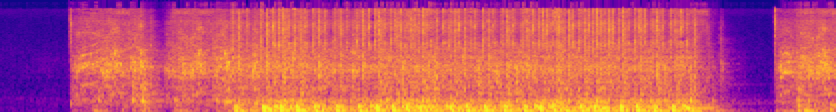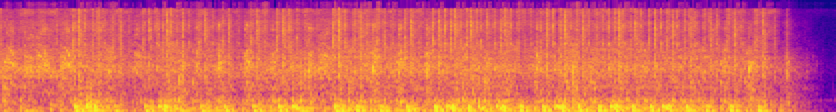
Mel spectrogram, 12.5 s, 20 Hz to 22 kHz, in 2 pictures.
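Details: 2005 carbureted Kawasaki Brute Force with fresh gas, fitted with a stator for a 2012 fuel-injected model: two long cranking runs with uneven chuffing and backfiring pops that never catch; wrong stator found as cause.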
